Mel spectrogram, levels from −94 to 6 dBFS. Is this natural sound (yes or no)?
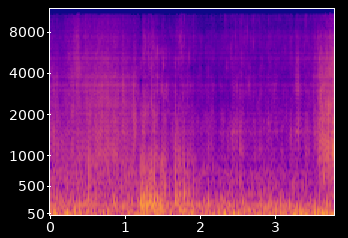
no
